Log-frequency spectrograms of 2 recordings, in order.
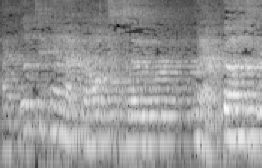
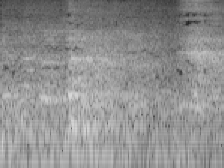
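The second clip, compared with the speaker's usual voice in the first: a breathy chuckle at her own slip; quiet unvoiced laugh; 8 dB quieter than usual. Real, not acted. Speaker laughing at her own slip about her husband.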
